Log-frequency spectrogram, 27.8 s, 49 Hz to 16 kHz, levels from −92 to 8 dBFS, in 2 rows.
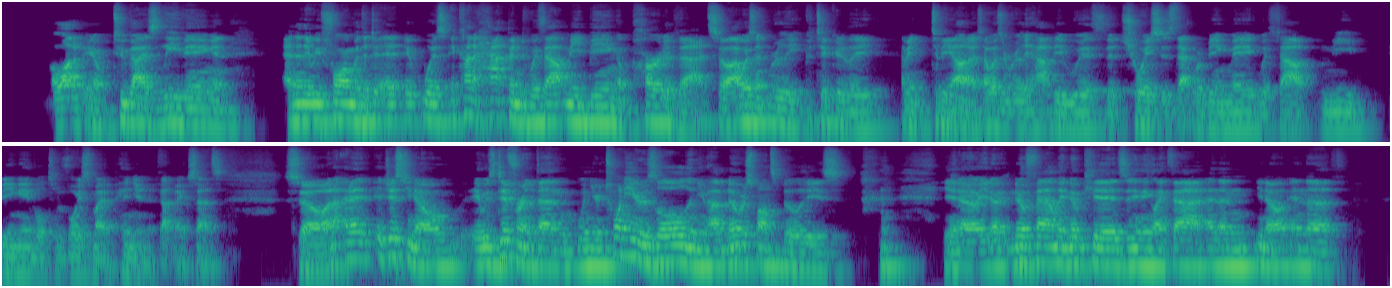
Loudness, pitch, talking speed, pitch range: -28 LUFS, 105 Hz, 215 wpm, 90-120 Hz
